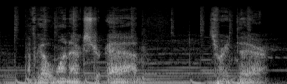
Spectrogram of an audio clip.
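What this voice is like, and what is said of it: Gravelly Batman impression. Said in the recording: “doing your Batman voice ... Every man thinks he can do the Batman voice ... when he says things like that in the Batman voice”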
